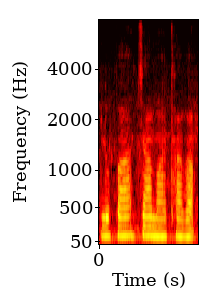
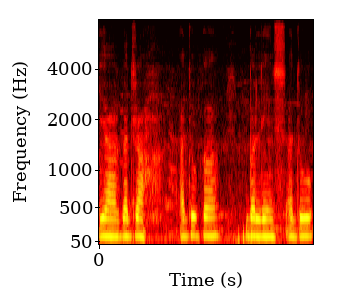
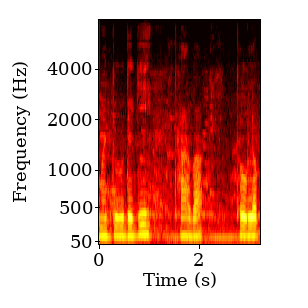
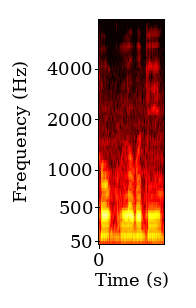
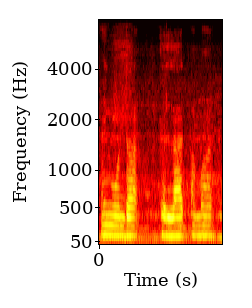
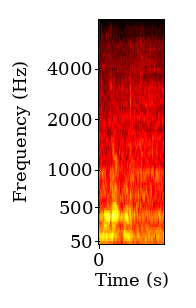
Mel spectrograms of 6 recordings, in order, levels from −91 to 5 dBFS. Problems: background sounds at intervals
